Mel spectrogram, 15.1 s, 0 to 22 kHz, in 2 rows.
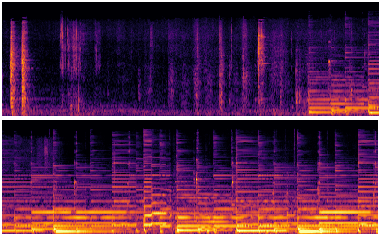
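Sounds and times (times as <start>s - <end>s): acoustic guitar music: 6.1s - 15.0s.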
